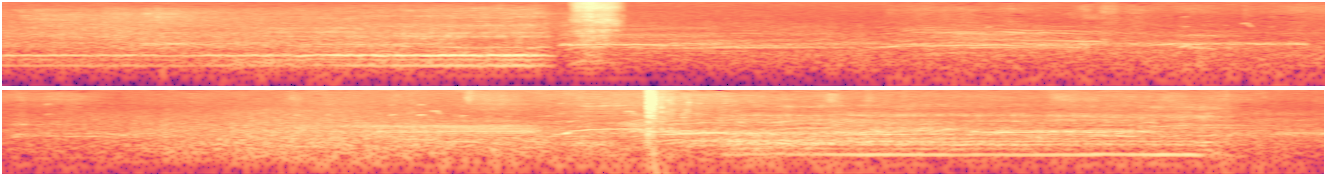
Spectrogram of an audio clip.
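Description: Walruses in a colony give long, low droning bellows and wavering groans, with sharp knocks between them.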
